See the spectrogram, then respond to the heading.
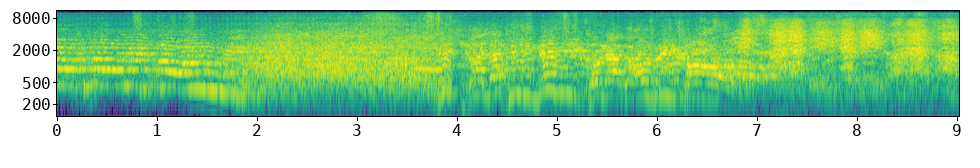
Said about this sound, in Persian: اینجا خیابان شهید رجایی شهر کرمان است و اینان روزه‌دارانی هستند که فریادهایشان در حمایت از مردم مظلوم فلسطین برخواسته از صفای دل و عمق آگاهیشان است.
